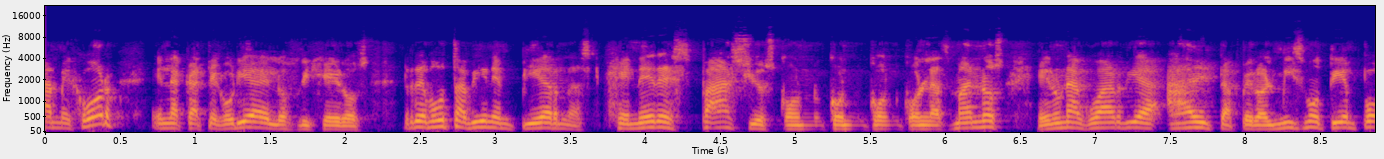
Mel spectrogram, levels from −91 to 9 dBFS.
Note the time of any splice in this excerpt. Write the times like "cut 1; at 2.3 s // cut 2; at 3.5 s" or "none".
cut 1; at 3.6 s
